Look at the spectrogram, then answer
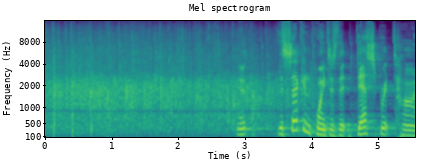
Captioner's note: applause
